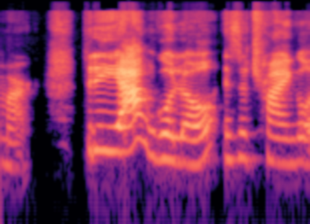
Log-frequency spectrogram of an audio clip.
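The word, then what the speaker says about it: triángulo: has an accent mark triangulo is a triangle it almost sounds like it has the word tree at the beginning because that I sounds like a long e tree triangulo triangulo it's a triangle cuadrado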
